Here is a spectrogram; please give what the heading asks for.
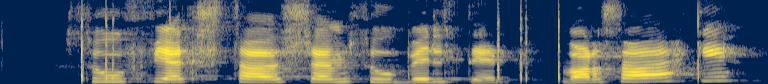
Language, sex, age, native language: Icelandic, male, 11, Icelandic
